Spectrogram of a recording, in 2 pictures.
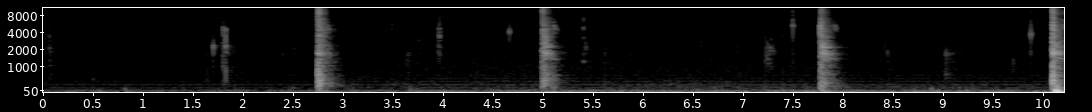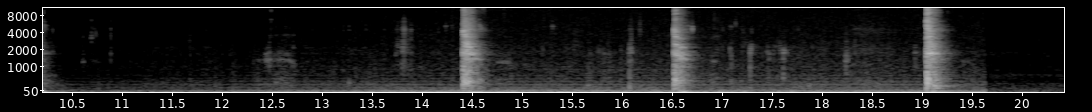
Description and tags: The sound of someone spitting.
spitting, saliva, spit, mouth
